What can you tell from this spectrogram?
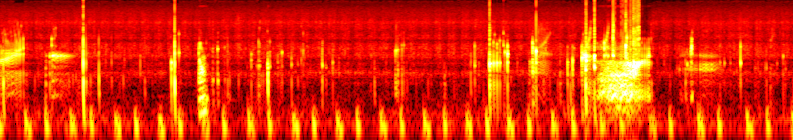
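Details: Upset stomach: loud, frequent gurgling and rumbling with bubbly clicks and a sustained gurgle near the end, hyperactive bowel sounds (borborygmi).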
